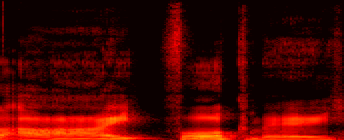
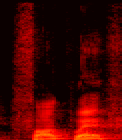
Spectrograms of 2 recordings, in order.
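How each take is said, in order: First: A broad Geordie "aye, fuck me"; Geordie accent. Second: Said in the usual way. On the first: Shown as a demonstration. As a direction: show off his own Geordie accent. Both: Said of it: "what kind of accent do you have?".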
